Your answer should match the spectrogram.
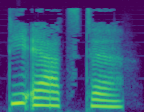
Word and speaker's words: Die Ärzte: Die Ärzte.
